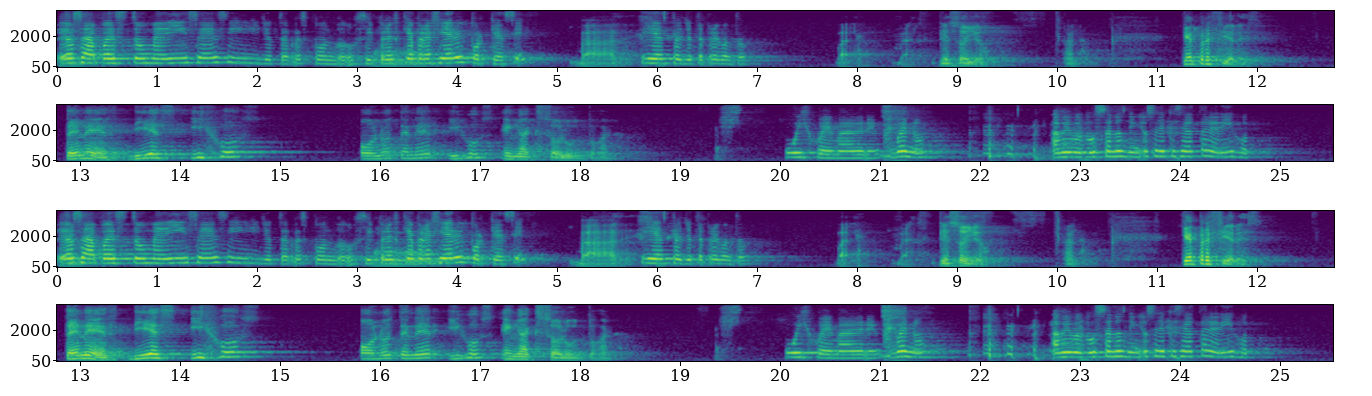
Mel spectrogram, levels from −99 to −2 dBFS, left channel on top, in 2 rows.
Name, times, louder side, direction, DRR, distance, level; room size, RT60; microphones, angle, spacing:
voice 1, 0.0-4.7 5.8-6.9 19.4-19.6 20.0-21.5 22.7-24.7, right 1 dB, 5° right, 12 dB, 0.8 m, -24 dB
voice 2, 3.1-3.9 5.1-5.7 7.8-7.9 8.4-8.5 8.8-9.3 10.1-10.2 11.2-11.9 12.9-14.6 15.8-18.3 21.0-21.2 22.0-22.6, right 3 dB, 85° right, 9 dB, 1.3 m, -26 dB
27.5 x 26.5 x 7.6 m, 1.1 s
head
